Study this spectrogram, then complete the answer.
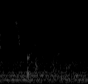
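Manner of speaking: whispered under breath; repeating her own remark to herself in a whisper. Real, not acted.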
